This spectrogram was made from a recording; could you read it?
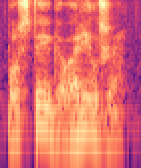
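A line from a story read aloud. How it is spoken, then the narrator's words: Grumble. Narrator (Russian): буркнул тот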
